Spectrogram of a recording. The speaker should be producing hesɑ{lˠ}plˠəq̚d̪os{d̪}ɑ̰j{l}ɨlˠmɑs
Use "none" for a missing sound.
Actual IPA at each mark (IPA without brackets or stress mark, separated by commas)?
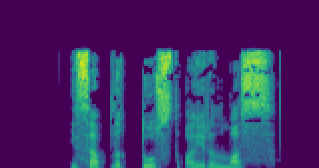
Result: none, t̪, ɾ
